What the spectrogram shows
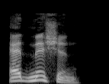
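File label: "admission", American English, male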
